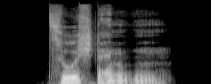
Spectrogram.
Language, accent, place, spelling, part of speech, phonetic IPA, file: German, Germany, Berlin, Zuständen, noun, [ˈt͡suːˌʃtɛndn̩], De-Zuständen.ogg
- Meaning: dative plural of Zustand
